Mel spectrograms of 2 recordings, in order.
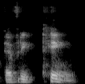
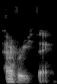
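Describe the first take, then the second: First: The th sound is pronounced heavily. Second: The th sound is pronounced softly. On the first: The speaker calls it wrong. "often mispronounced as everything, everything. So it's kind of like it's a heavily pronounced" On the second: The speaker calls it right. "in the British accent it's quite soft"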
